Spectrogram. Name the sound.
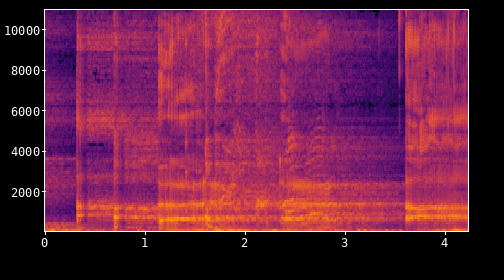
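burp on command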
